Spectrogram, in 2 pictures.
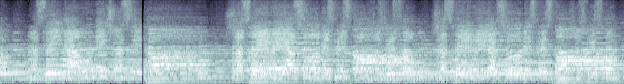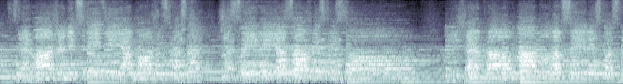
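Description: Mixed choir of men and women singing a hymn, accompanied by grand piano.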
